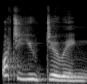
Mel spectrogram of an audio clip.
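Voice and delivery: sudden, loud, angry outcry. The dwarf wakes to find William fitting something on his hands, crying out angrily. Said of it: "he cried angrily".

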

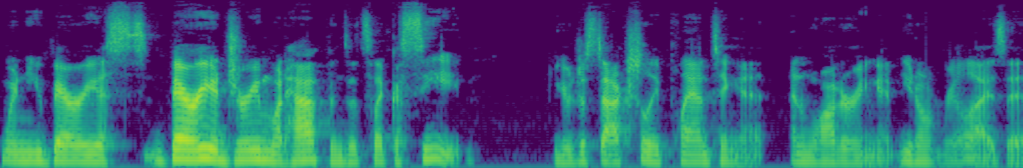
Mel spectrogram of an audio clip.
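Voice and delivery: ordinary talk

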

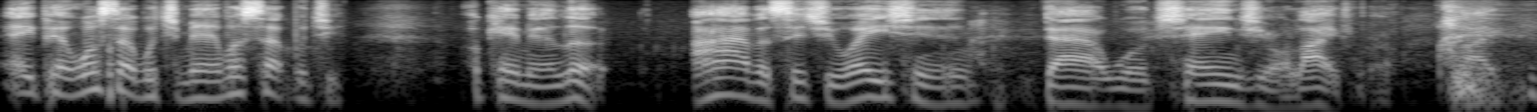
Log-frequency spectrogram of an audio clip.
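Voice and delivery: easygoing, casual, buddy-style way of talking. Retelling a phone call offering a gig: imitating Charles's way of talking. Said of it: "that's literally how he talks".

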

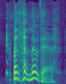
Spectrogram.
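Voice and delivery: weird put-on British accent. Joking about the cast's accents, greeting in a corny fake British accent. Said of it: "weird, corny British accent".

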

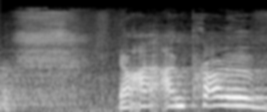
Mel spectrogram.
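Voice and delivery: high, choked up, choking back tears. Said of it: "I'm gonna get choked up".

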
